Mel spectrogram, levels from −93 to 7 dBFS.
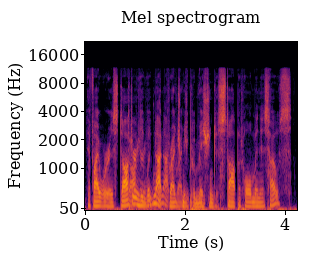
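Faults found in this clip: Doubled audio track, 0.82–2.40 s: dry full-band copy of the speech about 150 ms late, roughly 10 dB down, abrupt on and off; likely a slower second capture path mixed in.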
